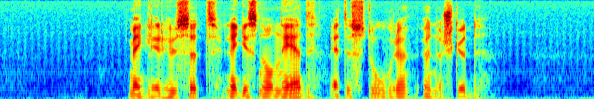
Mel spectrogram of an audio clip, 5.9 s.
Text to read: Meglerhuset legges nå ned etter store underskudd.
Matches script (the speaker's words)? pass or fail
pass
